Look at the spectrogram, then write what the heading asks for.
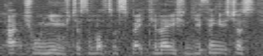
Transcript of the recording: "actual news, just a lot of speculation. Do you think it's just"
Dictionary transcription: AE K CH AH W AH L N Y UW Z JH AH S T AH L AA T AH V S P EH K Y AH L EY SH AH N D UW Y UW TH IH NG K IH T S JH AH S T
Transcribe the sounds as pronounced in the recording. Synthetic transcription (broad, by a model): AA K CH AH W AH L N Y UW Z JH AH S T AH L AA T AH V S P EH K Y AH L EY SH AH N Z Y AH TH IH NG K IH T S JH AH S T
